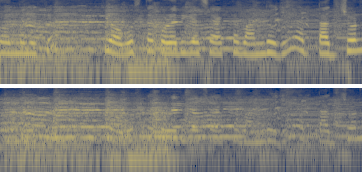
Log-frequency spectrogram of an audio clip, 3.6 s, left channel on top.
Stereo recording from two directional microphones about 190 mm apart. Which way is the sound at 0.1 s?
5° right (ahead or behind).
